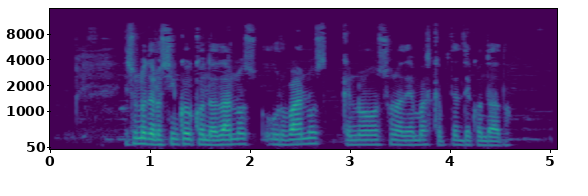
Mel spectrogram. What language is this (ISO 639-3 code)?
spa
